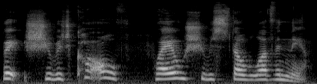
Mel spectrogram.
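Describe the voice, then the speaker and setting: A woman on the high side of the pitch range recounts a true-crime case in a chatty, partly scripted manner. Her delivery is halting and dotted with informal remarks and personal opinions.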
